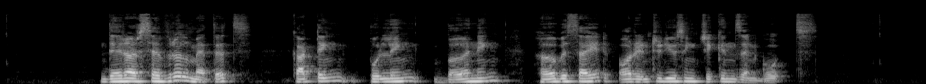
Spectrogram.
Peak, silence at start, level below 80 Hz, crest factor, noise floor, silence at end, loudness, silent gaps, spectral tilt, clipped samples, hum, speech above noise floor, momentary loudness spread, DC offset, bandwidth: -2 dBFS; 1 s; -58 dBFS; 18 dB; -70 dBFS; 1.15 s; -18 LUFS; none; -7 dB/octave; under 0.1%; none; 52 dB; 15 LU; under 0.1%; 11.5 kHz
